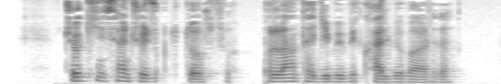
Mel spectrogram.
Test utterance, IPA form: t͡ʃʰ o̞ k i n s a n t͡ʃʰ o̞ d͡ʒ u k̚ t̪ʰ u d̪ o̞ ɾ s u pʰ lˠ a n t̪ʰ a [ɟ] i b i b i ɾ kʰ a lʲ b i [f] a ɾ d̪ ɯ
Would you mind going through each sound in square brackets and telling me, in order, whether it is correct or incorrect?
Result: correct, incorrect: v

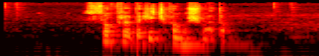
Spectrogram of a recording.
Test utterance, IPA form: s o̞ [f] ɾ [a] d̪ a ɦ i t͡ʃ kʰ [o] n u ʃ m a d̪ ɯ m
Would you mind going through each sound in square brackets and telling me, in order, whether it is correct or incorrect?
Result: correct, correct, correct

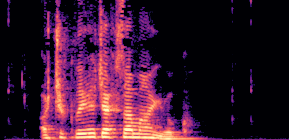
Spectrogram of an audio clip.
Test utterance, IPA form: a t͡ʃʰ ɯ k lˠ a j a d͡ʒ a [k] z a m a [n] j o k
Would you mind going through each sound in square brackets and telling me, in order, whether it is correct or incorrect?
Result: correct, correct

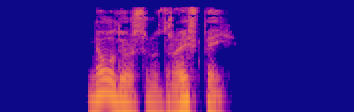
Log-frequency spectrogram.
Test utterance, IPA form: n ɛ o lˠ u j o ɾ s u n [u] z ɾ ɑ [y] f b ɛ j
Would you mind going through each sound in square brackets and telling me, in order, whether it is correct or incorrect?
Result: correct, incorrect: i

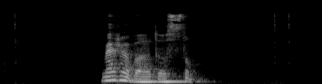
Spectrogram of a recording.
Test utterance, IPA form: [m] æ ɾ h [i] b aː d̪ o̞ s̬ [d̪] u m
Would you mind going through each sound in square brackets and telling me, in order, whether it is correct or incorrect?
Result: correct, incorrect: a, incorrect: t̪

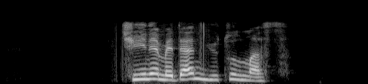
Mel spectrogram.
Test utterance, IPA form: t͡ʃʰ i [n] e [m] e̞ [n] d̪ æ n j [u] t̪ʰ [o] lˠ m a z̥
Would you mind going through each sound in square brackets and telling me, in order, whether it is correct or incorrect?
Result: correct, correct, incorrect: none, correct, incorrect: u

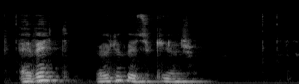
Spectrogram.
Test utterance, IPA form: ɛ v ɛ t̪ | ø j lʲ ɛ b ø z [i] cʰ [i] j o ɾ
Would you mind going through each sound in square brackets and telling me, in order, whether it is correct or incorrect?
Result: incorrect: y, incorrect: y

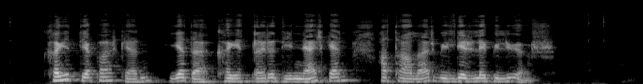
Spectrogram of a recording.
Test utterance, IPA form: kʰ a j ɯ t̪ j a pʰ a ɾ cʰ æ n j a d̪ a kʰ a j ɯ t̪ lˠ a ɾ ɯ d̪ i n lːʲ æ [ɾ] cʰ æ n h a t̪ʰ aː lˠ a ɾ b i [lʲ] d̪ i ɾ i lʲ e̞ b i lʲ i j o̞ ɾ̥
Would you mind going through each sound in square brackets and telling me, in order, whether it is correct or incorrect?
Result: correct, correct

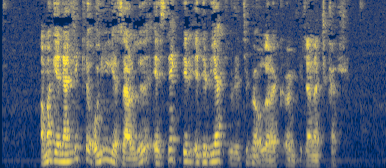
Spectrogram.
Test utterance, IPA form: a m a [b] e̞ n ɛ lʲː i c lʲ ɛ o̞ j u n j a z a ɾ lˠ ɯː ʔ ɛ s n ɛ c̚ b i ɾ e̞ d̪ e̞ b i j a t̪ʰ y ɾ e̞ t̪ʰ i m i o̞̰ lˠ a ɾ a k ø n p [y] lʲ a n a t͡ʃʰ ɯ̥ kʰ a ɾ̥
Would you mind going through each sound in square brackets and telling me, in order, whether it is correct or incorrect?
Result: incorrect: ɟ, incorrect: i

